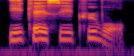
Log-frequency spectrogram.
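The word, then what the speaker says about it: execrable: Excribble. E X E C R A B L E KC krubal.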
